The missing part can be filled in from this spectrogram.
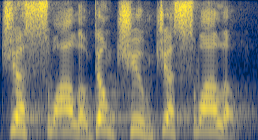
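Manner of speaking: high mock crowd yell, egging her on. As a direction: retell the teens hollering from the audience. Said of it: "start yelling".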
